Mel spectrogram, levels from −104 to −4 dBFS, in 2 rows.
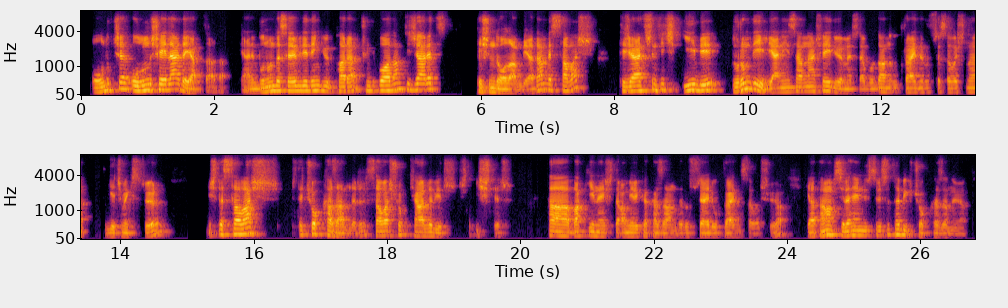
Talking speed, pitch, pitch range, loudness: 155 wpm, 115 Hz, 95-135 Hz, -22 LUFS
